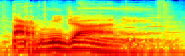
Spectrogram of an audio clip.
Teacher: if you say it the Italian way, well, you do have to roll a little bit this R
